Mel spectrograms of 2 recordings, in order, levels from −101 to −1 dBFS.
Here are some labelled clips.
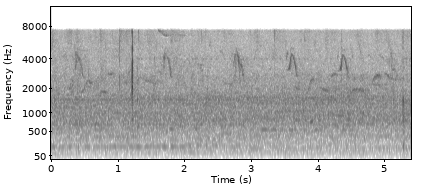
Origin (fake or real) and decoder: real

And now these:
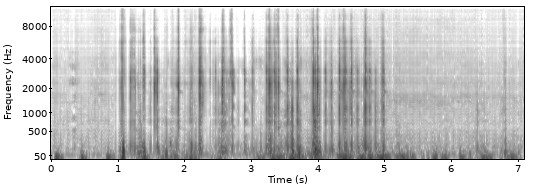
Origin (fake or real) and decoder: fake, vocoder, BigVGAN v2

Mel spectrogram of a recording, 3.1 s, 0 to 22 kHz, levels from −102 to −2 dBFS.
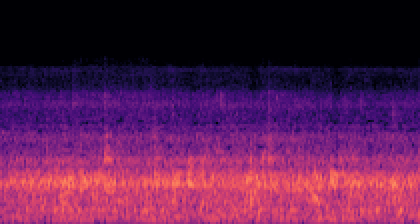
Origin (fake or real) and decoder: real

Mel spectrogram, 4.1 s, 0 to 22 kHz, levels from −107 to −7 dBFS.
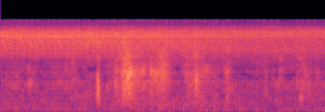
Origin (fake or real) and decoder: fake, vocoder, WaveNeXt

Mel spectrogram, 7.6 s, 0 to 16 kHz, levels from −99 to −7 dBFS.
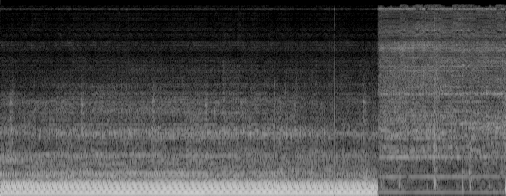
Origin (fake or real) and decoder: fake, codec, SNAC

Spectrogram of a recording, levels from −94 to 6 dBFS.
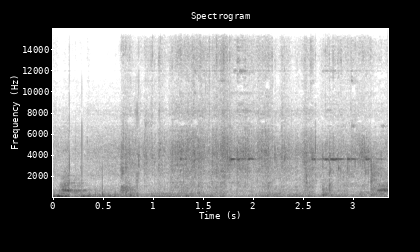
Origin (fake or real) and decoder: fake, vocoder, BigVGAN v2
